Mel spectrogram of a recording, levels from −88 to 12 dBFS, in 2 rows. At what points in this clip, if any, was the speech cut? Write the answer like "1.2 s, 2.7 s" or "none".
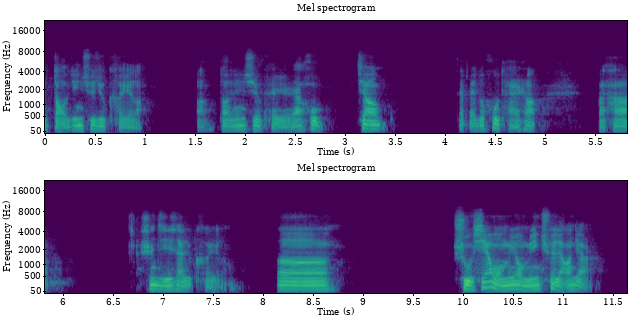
8.0 s

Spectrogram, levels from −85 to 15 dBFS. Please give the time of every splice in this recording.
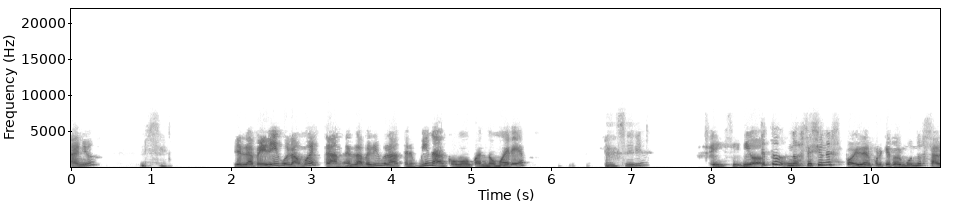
8.6 s

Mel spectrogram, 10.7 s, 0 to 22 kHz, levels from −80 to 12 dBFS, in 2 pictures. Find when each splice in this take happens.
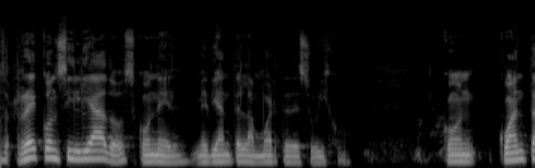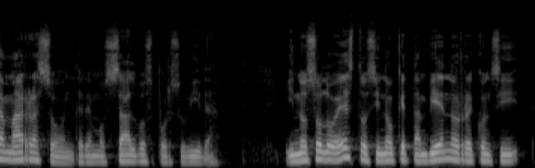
6.1 s

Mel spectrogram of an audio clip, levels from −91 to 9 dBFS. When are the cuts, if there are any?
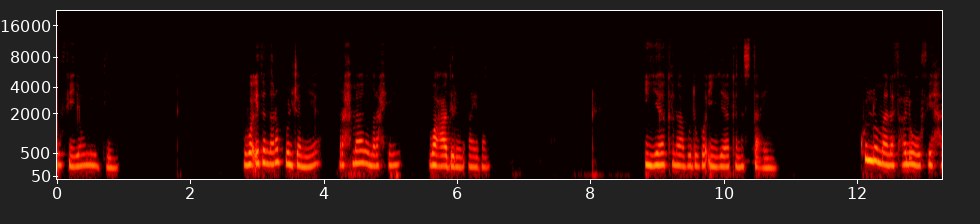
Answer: none

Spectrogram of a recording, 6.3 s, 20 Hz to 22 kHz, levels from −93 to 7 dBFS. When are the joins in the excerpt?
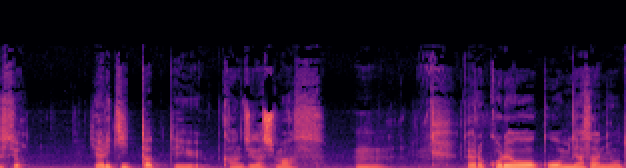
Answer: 2.1 s

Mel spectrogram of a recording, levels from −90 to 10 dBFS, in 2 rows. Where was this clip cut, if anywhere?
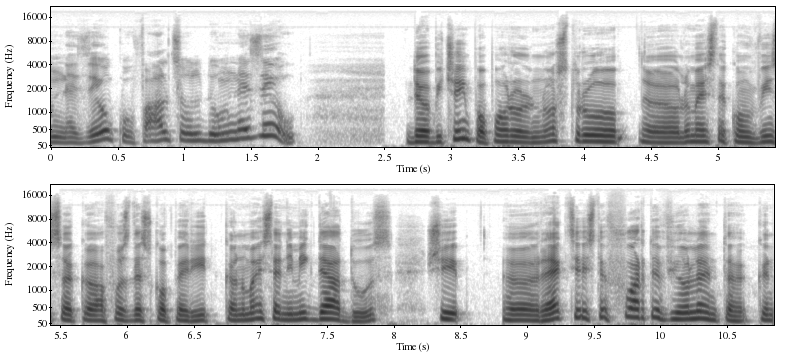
2.5 s, 6.7 s

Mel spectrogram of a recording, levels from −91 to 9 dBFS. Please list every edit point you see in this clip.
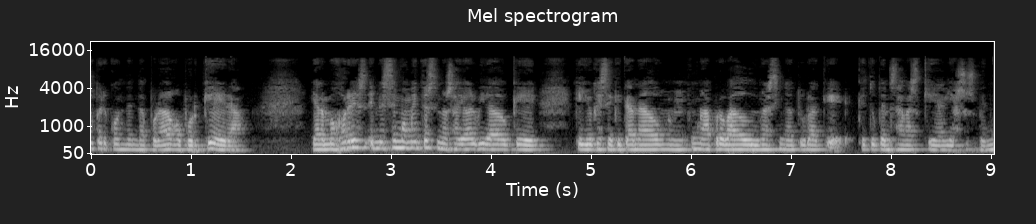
none

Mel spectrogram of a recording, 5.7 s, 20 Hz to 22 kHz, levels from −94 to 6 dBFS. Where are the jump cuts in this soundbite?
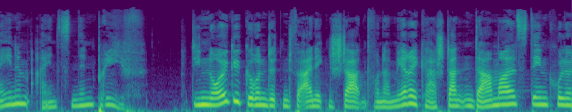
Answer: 1.8 s

